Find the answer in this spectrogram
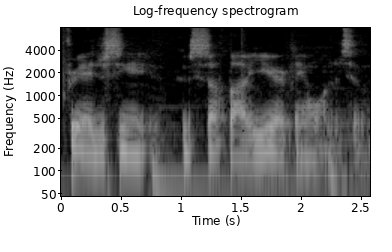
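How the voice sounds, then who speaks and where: A man co-hosting a podcast, chatting casually and excitedly about his team, bragging with frequent laughs. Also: a bass voice, a little fast, faint music behind, poor audio. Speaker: podcast co-host. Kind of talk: casual sports chat.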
